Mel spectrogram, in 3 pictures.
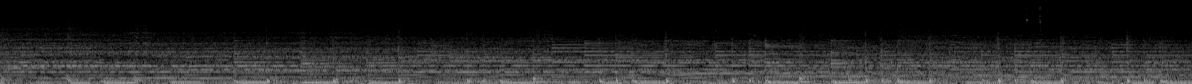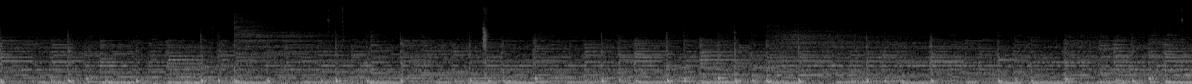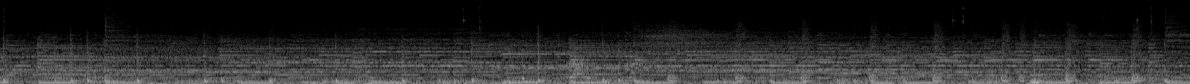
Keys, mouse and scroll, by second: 0.8-2.5 scroll down 1, 2.5-3.9 scroll up 1, 3.9-5.5 scroll up 1, 5.5-7.9 scroll up 1, 7.9-10.3 scroll up 1, 10.3 click, 15.2 click, 23.7 click, 28.5 click, 33.4 click, 35.2 click.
